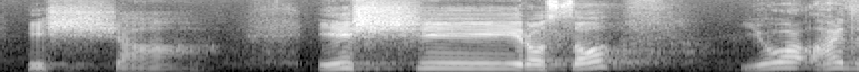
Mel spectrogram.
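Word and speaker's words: אִשָּׁה: 예, 그리고 그 여자는 isha. 같이 해주시죠. isha. ah가 붙습니다. 혹은 h가 붙는데 그냥 발음 편의상 a가 더 들어가는 거예요. isha.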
